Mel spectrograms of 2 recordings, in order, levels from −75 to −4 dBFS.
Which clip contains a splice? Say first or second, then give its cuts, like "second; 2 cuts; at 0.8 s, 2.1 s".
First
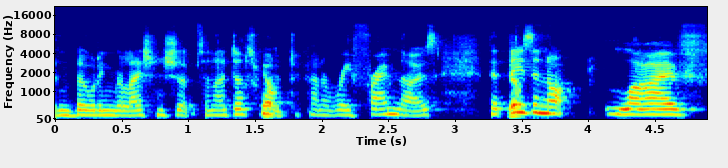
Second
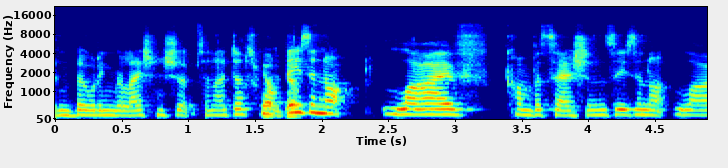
second; 1 cut; at 1.7 s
